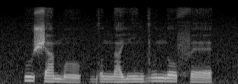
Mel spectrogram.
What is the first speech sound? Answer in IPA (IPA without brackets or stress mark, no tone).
u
